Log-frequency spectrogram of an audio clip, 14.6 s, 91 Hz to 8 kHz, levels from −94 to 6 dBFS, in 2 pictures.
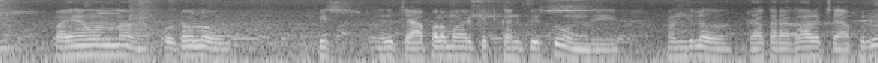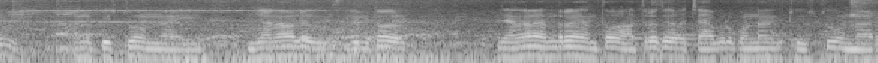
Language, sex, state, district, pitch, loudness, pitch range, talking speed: Telugu, male, Andhra Pradesh, Visakhapatnam, 130 Hz, -18 LUFS, 125-140 Hz, 100 wpm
